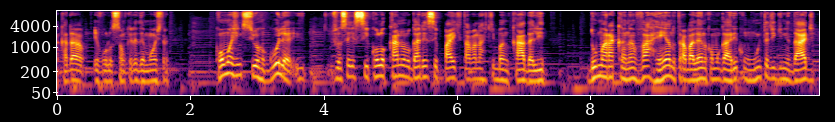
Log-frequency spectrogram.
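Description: A man, a channel host giving relaxed, chatty commentary and repeating words as he looks for them. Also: medium pitch. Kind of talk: casual spoken commentary to camera. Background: faint guitar music.

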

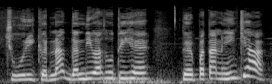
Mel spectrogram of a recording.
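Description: A woman with a high voice narrates a toy play session. She is animated and bossy, and she repeats her commands over and over. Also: brisk. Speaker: toy video host.

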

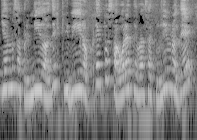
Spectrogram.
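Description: Female primary teacher, Peruvian Spanish, high voice, echoey room recording, keeps checking in with "right?". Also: expressive, a little fast. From Peru. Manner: asks many questions, keeps adding "¿cierto?" and "¿sí?"; mixes English greetings into Spanish. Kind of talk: virtual class for young children. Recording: echoey room, faint noise.

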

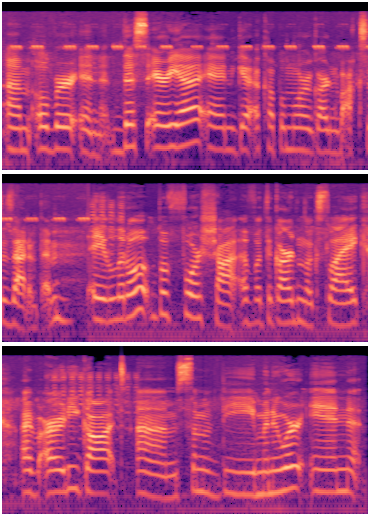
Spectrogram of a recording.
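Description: A woman in her thirties talking casually to a handheld camera outdoors in her garden, relaxed, with frequent "um" fillers. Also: mid-range voice, normal speed, hardly any pauses, a little hiss or hum. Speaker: homestead vlogger. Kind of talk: casual vlog narration. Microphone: camera held at arm's length.

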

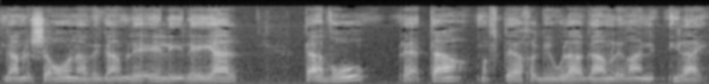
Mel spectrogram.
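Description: A man, a rabbi, giving an impassioned online sermon to his viewers, firing rhetorical questions and swinging from loud cries to a near hush. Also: on the high side, little pitch movement, gravelly, a little hiss or hum. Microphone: streaming to online viewers.

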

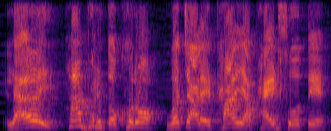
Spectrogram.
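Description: A woman's voice: high voice, normal speed, soft background music, voice pushed up, lightly acted. A woman voicing an older male folk bard who recites in a rhythmic, proud way with a Kathiyawadi Gujarati accent.

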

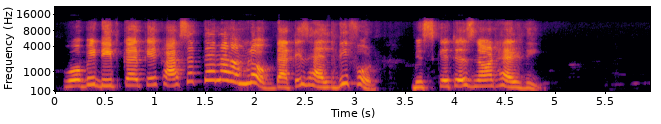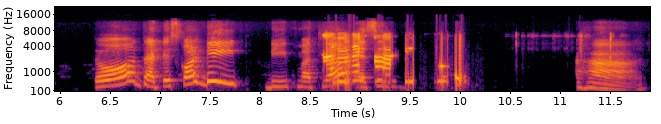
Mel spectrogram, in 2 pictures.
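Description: A young woman with an Indian English accent teaching a kindergarten class online, explaining slowly and switching between Hindi and English. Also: high-pitched. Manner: slow, drawn-out explaining, mixing Hindi and English.

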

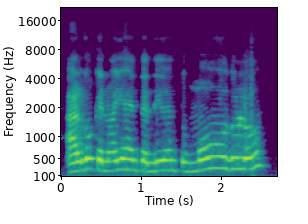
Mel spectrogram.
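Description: A woman's voice: on the high side, moderate pace, mellow. A woman teacher giving patient class instructions, repeating each point and speaking to her students by name. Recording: dull lo-fi audio.

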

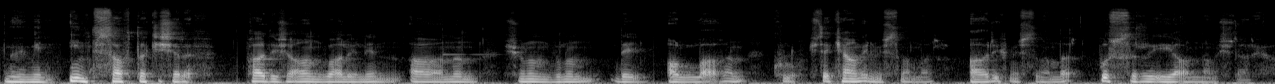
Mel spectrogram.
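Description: Older male lecturer: very gravelly, mellow timbre, storyteller who acts out the dialogue. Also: mid-range voice, little pitch movement, a little slow. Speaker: religious lecturer. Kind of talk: religious lesson with anecdotes.

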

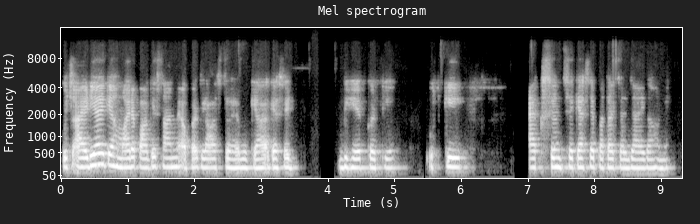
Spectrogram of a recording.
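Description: Husky woman lecturing online. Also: lowish voice, flat delivery, moderate pace, mellow, muffled recording. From Pakistan. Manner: mixes English phrases into Urdu, asks students questions. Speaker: university lecturer. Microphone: video call.

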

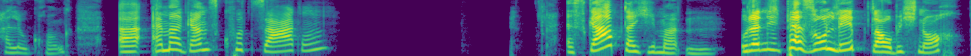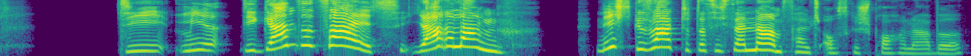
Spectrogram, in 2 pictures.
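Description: Woman streamer reacting to clips: high, bouncy voice, excitable, playful word repetition, dry mic. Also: measured pace, no echo. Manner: excitable, shrieks and laughs often; playful, repeats words.

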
